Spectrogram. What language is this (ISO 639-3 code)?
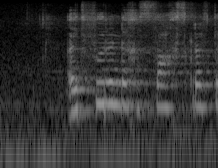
afr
